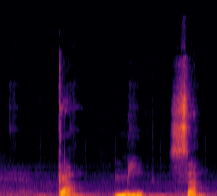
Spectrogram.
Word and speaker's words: camisa: Camisa, ¿sí? Mi, sí, siguiendo el orden que ya hemos establecido, sería la penúltima sílaba.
